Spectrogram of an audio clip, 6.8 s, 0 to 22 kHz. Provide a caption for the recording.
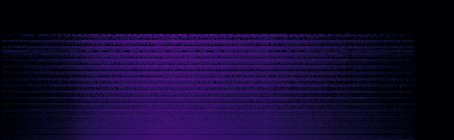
PAN ElFy SFX Buzz Light 2
buzz, design, effect, electric, electrical, electricity, electrify, fuzz, noise, sfx, shock, sound, spark, swirl, volt, voltage, zap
